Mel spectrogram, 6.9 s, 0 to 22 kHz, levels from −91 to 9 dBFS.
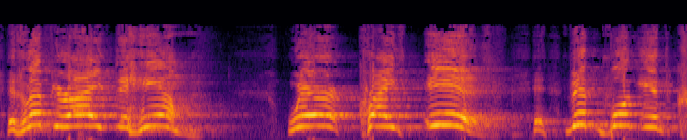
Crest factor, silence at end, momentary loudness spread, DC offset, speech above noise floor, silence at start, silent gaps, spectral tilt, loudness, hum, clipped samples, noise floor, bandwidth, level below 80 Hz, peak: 12 dB; 0 s; 16 LU; under 0.1%; 39 dB; 0.05 s; none; -4 dB/octave; -14 LUFS; none; under 0.1%; -53 dBFS; 11.5 kHz; -56 dBFS; -2 dBFS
